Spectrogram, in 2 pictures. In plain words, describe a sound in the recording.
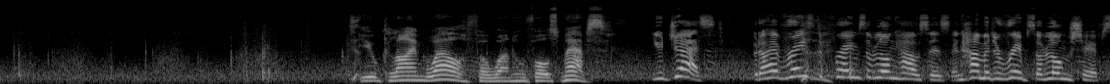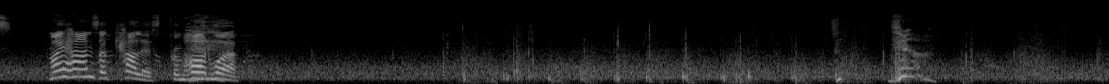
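A climber's hands and feet scrape and knock against stone.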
